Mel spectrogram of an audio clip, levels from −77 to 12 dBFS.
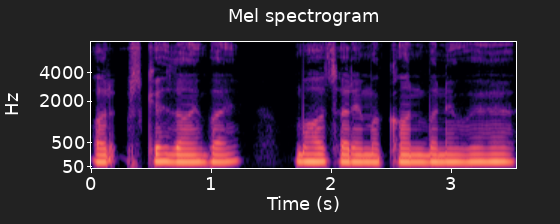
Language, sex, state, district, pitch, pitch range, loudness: Hindi, male, Himachal Pradesh, Shimla, 125 Hz, 120-125 Hz, -14 LUFS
